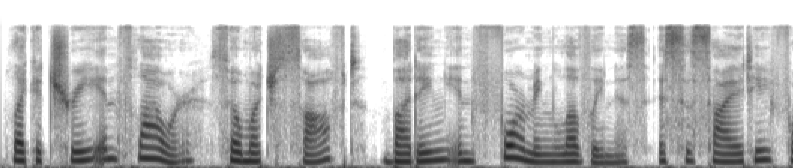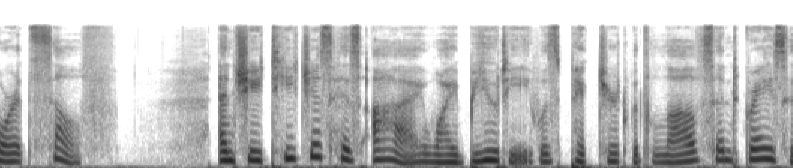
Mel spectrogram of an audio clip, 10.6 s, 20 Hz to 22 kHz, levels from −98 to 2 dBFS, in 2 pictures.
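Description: No audible technical faults turn up anywhere in this speech recording.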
